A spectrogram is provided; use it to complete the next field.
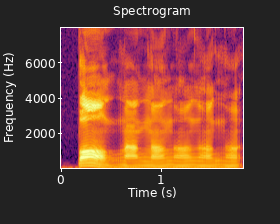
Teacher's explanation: If you want to make that sound, it's in the back of your throat, not na, but in the back, you lift up the back of your tongue. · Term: ng sound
